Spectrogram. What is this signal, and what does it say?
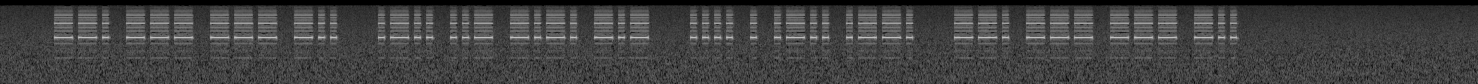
Morse code, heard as a high beeper, machine-sent, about 20 wpm, 3500 Hz. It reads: GOOD LUCK HELP GOOD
